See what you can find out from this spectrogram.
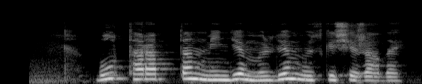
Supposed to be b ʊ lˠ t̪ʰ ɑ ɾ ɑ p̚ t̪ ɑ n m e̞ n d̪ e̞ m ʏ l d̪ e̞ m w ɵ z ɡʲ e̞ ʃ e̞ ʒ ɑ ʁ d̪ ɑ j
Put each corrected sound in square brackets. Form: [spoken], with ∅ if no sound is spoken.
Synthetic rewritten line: b ʊ lˠ t̪ʰ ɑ ɾ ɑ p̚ t̪ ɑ n m e̞ n d̪ e̞ m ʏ l d̪ e̞ m w ɵ z ɡʲ e̞ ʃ e̞ ʒ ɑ ʁ d̪ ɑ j

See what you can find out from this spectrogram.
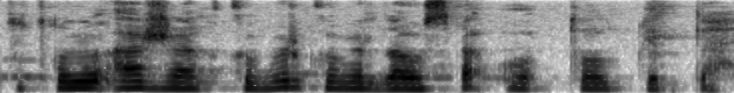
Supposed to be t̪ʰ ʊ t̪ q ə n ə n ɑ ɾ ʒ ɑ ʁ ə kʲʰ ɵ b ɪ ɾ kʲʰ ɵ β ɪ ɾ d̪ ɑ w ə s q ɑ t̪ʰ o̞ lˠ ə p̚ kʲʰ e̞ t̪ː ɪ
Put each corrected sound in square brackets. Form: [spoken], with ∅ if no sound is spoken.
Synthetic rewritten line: t̪ʰ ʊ t̪ q ə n ə [ɴ] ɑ ɾ ʒ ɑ ʁ ə kʲʰ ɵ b ɪ ɾ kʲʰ ɵ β ɪ ɾ d̪ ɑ w ə s q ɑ t̪ʰ o̞ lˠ ə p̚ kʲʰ e̞ t̪ː ɪ

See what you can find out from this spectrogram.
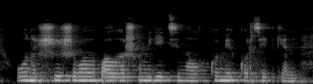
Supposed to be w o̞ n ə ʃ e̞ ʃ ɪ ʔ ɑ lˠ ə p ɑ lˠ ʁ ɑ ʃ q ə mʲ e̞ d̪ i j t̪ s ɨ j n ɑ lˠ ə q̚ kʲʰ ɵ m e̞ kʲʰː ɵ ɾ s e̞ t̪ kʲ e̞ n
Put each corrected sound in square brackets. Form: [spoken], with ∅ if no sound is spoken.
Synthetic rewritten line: w o̞ n ə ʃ e̞ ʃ ɪ [p] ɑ lˠ ə p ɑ lˠ ʁ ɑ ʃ q ə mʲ e̞ d̪ i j t̪ s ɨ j n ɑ lˠ ə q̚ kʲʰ ɵ m e̞ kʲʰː ɵ ɾ s e̞ t̪ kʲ e̞ n

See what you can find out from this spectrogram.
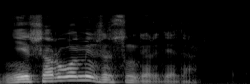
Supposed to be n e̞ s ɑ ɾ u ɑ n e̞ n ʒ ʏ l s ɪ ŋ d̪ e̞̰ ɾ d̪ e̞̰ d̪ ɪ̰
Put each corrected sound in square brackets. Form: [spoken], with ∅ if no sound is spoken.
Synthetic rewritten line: n e̞ [ʃ] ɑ ɾ u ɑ [m] e̞ n ʒ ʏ [ɾ] s ɪ ŋ d̪ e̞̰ ɾ d̪ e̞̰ d̪ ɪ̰

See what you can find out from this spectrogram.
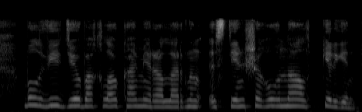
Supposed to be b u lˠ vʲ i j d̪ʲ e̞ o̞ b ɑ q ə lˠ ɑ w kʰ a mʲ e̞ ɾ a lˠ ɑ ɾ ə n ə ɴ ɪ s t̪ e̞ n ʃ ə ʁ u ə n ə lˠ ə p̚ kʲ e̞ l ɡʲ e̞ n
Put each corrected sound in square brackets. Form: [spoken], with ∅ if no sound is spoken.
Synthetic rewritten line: b [ʊ] lˠ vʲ i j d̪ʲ e̞ o̞ b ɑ q ə lˠ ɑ w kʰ a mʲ e̞ ɾ a lˠ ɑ ɾ ə n ə ɴ ɪ s t̪ e̞ n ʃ ə ʁ u ə n [ɑ] lˠ ə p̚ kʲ e̞ l ɡʲ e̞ n

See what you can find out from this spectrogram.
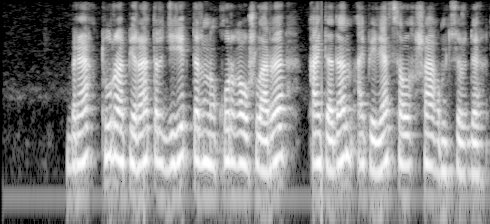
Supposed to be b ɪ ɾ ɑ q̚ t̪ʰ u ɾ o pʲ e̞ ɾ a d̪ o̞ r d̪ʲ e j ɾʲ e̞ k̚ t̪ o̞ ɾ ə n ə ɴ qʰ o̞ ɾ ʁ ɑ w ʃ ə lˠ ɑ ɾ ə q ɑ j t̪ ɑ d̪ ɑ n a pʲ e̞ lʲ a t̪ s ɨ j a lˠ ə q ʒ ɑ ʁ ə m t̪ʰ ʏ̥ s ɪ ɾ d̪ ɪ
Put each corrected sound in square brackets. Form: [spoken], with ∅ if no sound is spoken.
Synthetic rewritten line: b ɪ ɾ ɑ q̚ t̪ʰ u ɾ o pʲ e̞ ɾ a [t̪] o̞ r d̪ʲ [i] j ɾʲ e̞ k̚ t̪ o̞ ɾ ə n ə ɴ qʰ o̞ ɾ ʁ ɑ w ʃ ə lˠ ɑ ɾ ə [qʰ] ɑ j t̪ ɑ d̪ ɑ n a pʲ e̞ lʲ a t̪ s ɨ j a lˠ ə q [ʃ] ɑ ʁ ə m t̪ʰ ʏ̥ s ɪ ɾ d̪ ɪ

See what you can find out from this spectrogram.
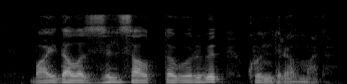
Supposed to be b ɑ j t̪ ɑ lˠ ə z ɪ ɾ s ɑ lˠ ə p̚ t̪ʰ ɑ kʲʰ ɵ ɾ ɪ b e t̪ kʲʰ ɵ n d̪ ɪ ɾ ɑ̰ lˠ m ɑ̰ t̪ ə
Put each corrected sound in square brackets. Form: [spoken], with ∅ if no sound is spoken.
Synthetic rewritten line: b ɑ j [d̪] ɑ lˠ ə z ɪ [l] s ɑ lˠ ə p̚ [t̪] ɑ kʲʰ ɵ ɾ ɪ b e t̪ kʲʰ ɵ n d̪ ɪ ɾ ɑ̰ lˠ m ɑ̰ [d̪] ə

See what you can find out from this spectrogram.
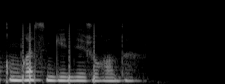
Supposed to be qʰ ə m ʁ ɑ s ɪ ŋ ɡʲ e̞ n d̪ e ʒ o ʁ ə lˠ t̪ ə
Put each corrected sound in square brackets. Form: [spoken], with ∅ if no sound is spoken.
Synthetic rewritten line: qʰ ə m ʁ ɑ s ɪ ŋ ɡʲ e̞ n d̪ e ʒ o ʁ [ɑ] lˠ [d̪] ə

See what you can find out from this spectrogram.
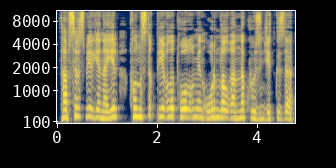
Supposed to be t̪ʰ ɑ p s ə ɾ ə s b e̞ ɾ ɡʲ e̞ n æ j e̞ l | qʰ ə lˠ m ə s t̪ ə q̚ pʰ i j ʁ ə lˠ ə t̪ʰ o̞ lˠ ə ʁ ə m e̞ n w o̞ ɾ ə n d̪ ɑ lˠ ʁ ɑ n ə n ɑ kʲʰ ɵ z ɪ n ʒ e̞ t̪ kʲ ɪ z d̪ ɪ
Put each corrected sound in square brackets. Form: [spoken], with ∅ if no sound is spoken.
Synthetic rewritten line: t̪ʰ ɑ p s ə ɾ ə s b e̞ ɾ ɡʲ e̞ n æ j e̞ l | qʰ ə lˠ m ə s t̪ ə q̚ pʰ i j ʁ ə lˠ ə t̪ʰ o̞ lˠ ə ʁ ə m e̞ n w o̞ ɾ ə n d̪ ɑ lˠ ʁ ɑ n ə n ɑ kʲʰ ɵ z ɪ n ʒ e̞ t̪ kʲ ɪ z d̪ ɪ

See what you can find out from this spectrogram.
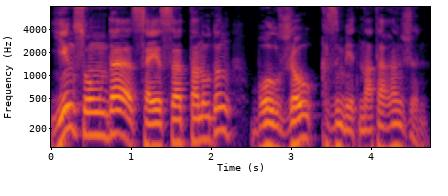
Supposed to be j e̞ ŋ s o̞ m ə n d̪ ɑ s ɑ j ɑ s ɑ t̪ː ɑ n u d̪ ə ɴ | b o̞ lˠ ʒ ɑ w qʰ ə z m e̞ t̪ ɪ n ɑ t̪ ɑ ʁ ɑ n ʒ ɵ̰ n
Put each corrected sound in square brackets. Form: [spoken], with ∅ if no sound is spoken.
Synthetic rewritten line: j e̞ ŋ s o̞ [ɴ] ə n d̪ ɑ s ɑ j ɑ s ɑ t̪ː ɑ n u d̪ ə ɴ | b o̞ lˠ ʒ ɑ w qʰ ə z m e̞ t̪ ɪ n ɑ t̪ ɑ ʁ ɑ n ʒ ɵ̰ n

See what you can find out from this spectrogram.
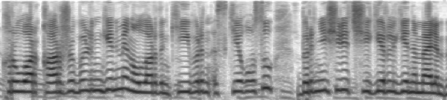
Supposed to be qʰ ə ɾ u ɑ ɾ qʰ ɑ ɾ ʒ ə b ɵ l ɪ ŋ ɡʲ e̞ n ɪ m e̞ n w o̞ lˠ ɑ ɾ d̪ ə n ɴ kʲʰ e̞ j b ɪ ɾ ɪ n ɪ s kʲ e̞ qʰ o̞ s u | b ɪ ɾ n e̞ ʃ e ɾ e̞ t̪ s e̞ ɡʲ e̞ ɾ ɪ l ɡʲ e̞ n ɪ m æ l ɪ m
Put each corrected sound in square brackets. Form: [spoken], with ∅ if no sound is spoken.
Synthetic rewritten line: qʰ ə ɾ u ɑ ɾ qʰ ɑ ɾ ʒ ə b ɵ l ɪ ŋ ɡʲ e̞ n ɪ m e̞ n w o̞ lˠ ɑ ɾ d̪ ə [∅] ɴ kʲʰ e̞ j b ɪ ɾ ɪ n ɪ s kʲ e̞ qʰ o̞ s u | b ɪ ɾ n e̞ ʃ e ɾ e̞ t̪ [ʃ] e̞ ɡʲ e̞ ɾ ɪ l ɡʲ e̞ n ɪ m æ l ɪ m

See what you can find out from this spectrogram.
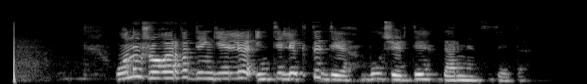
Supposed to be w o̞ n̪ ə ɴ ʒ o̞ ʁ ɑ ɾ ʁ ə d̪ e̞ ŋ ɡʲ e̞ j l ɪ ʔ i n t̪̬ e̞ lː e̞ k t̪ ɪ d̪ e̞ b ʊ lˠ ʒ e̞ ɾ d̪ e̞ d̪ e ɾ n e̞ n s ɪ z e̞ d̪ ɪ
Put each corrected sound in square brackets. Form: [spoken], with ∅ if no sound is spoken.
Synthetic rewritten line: w o̞ n̪ ə ɴ ʒ o̞ ʁ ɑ ɾ ʁ ə d̪ e̞ ŋ ɡʲ e̞ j l ɪ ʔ i n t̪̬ e̞ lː e̞ k t̪ ɪ d̪ e̞ b ʊ lˠ ʒ e̞ ɾ d̪ e̞ d̪ [æ] ɾ [m] e̞ n s ɪ z e̞ d̪ ɪ

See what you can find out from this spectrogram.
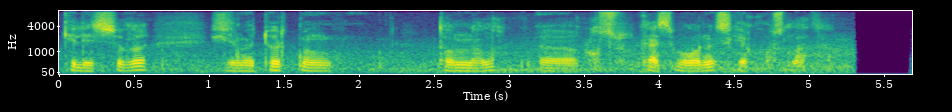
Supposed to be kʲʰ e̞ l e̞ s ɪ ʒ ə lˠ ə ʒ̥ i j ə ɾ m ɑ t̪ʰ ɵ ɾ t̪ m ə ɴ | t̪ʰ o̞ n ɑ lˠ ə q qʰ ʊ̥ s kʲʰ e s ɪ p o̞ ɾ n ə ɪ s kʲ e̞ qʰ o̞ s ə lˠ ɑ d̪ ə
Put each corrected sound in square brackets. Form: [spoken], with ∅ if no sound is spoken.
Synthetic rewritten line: kʲʰ e̞ l e̞ s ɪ ʒ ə lˠ ə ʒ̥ i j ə ɾ m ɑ t̪ʰ ɵ ɾ t̪ m ə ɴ | t̪ʰ o̞ [nː] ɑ lˠ ə q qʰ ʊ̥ s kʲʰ [æ] s ɪ p o̞ ɾ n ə ɪ s kʲ e̞ qʰ o̞ s ə lˠ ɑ d̪ ə

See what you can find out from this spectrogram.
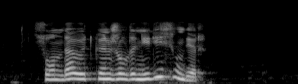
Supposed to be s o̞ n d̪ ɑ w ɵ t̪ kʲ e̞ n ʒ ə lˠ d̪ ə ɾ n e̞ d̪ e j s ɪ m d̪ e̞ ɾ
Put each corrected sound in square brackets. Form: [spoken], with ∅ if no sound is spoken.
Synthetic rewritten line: s o̞ n d̪ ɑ w ɵ t̪ kʲ e̞ n ʒ ə lˠ d̪ ə [∅] n e̞ d̪ e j s ɪ [ŋ] d̪ e̞ ɾ

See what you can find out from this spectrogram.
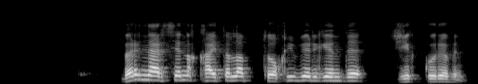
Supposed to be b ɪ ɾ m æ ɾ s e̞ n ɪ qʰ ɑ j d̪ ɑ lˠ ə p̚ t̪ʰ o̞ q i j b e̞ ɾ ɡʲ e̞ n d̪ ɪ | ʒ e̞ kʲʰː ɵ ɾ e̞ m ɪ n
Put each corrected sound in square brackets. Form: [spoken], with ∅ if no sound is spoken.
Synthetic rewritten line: b ɪ ɾ [n] æ ɾ s e̞ n ɪ qʰ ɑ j [t̪] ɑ lˠ [ɑ] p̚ t̪ʰ o̞ q i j b e̞ ɾ ɡʲ e̞ n d̪ ɪ | ʒ e̞ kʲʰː ɵ ɾ e̞ m ɪ n

